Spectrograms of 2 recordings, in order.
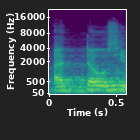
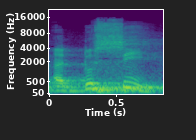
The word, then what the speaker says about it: Ad-Dausi: Hak tadi yang saya lupa saat ni, Tufail bin Amr Ad-Dausi, bukan Ad-Dusi, salah baca tu, Ad-Dausi, daripada kabilah Daus.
